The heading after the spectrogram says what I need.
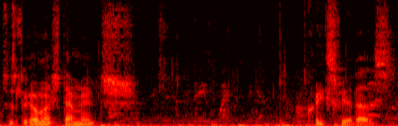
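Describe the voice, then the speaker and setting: Man, deep voice, casual gaming commentary, offhand, step-by-step explanations. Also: slow pace. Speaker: gamer playing and explaining a video game. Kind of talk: casual let's play commentary.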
